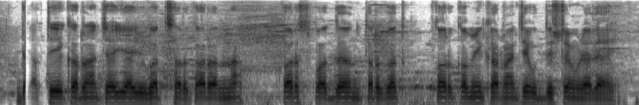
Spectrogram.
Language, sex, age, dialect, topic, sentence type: Marathi, male, 18-24, Varhadi, banking, statement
